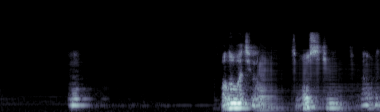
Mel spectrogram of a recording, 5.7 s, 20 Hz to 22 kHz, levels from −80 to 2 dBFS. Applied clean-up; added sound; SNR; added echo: neural mask model DeepFilterNet 3.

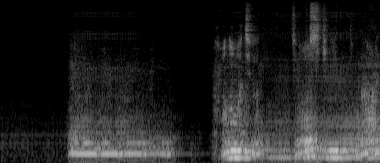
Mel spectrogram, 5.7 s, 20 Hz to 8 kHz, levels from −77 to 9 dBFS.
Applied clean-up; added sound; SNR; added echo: neural separator model SepFormer DNS4.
